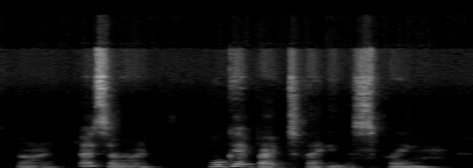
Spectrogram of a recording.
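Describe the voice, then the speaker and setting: This woman's voice sits at medium pitch, with a dark, mellow tone. It sounds somewhat breathy and relaxed. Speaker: homestead livestreamer. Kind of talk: casual livestream chat. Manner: relaxed, unhurried.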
